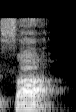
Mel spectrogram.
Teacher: ఈ సకారం దంతాల నుంచి వస్తుంది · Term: దాంత్యం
